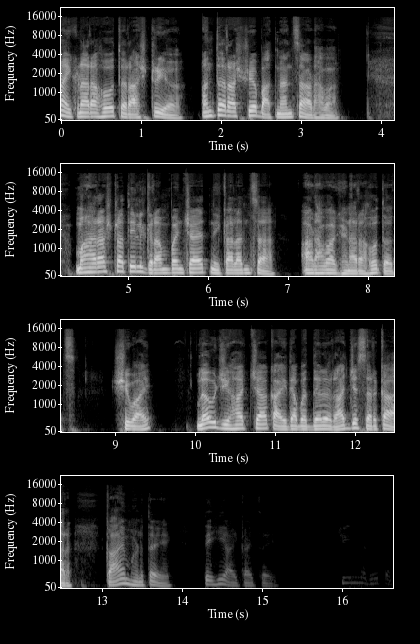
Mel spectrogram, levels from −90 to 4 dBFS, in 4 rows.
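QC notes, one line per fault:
No faults found in this speech clip; the smooth fade-out from about 12.5 s to the end is an intended editorial fade with no click or hard edge.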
